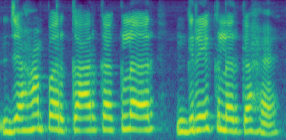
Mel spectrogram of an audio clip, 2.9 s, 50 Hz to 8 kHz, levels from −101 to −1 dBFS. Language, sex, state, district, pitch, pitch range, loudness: Hindi, female, Jharkhand, Palamu, 265 Hz, 245-280 Hz, -11 LUFS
